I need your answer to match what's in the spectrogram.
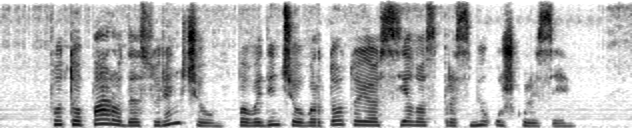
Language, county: Lithuanian, Utena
